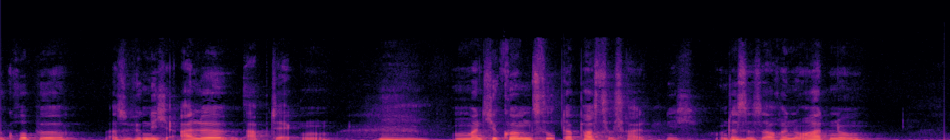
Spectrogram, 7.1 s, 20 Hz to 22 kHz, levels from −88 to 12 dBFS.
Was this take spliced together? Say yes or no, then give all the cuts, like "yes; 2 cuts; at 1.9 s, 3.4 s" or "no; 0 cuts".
yes; 3 cuts; at 1.1 s, 1.8 s, 4.2 s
